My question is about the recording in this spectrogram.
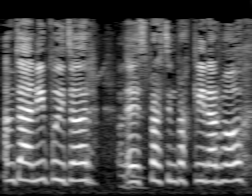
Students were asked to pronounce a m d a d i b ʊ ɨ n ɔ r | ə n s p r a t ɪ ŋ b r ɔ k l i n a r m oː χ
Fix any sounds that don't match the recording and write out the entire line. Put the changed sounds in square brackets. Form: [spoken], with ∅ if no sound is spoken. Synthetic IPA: a m d a [n] i b ʊ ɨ [d] ɔ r | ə [∅] s p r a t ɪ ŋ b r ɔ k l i n a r m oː χ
